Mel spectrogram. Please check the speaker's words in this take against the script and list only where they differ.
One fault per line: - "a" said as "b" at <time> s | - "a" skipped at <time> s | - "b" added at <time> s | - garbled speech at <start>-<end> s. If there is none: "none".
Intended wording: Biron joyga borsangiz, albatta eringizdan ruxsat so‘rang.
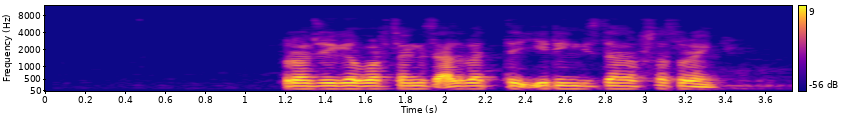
none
